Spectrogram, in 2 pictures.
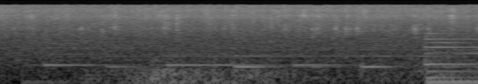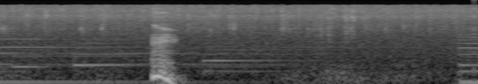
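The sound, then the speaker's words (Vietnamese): Heavy rain falls as a constant soft hiss under faint, sustained low musical tones, broken once midway by a brief sharp knock. “Khi cơn mưa đã bắt đầu trở nên nặng hạt”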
